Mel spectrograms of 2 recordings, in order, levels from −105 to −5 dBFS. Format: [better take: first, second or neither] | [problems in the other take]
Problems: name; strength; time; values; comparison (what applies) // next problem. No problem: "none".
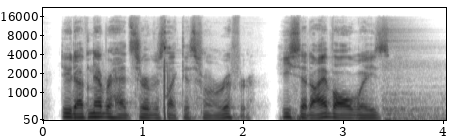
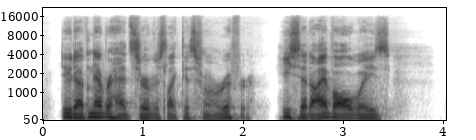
second | clattering dishes; noticeable; at 1 s; peak 7 dB below the speech // keyboard typing; faint; at 3.5 s; peak 20 dB below the speech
